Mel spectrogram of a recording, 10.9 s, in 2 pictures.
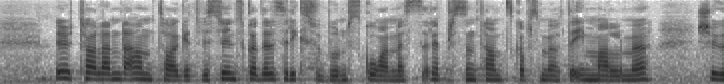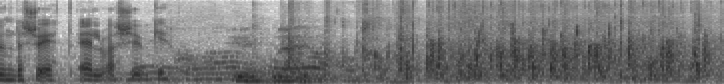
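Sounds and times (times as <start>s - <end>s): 
speech: 0.4s - 8.2s
audience applause at a meeting: 7.2s - 10.8s.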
